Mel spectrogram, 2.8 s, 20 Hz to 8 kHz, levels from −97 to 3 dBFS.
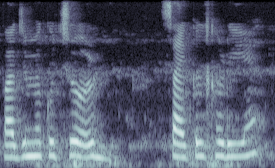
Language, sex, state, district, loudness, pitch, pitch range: Hindi, female, Bihar, West Champaran, -15 LUFS, 235 Hz, 230-245 Hz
